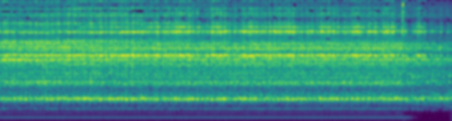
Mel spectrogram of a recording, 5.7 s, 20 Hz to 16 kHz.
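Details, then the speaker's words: Brook Crompton 1.5 kW (about 2 hp) single-phase capacitor-start, capacitor-run motor with a newly replaced 30 µF run capacitor, briefly switched on then off: steady hum with a rumbly, screechy noise from worn bearings, then spin-down. The noise settles after a few minutes' running. "I think that it's a little bit noisy on the bearings. We'll have a listen in a moment. It's a little bit rumbly, a little bit screechy."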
